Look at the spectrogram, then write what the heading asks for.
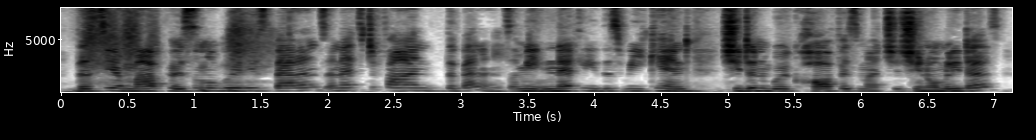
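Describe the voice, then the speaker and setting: A woman's voice: mid-range voice, flat delivery, fairly quick. A woman in her thirties with a South African accent, a guest talking business partnership in a casual podcast chat. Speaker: guest, brand strategist.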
